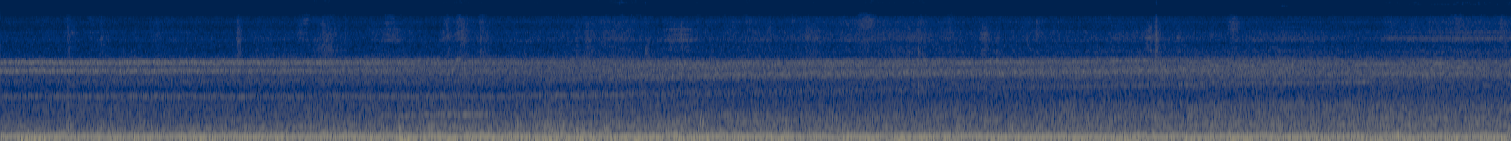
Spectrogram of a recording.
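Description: Electric passenger train pulling out of a station, heard from inside the carriage: a steady low hum and rumble with a high motor whine that climbs slightly in pitch as it gathers speed.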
